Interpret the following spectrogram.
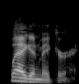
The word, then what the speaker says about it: Wagenmaker: your last name wagon maker it is a Dutch name of or Dutch origin although my family is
